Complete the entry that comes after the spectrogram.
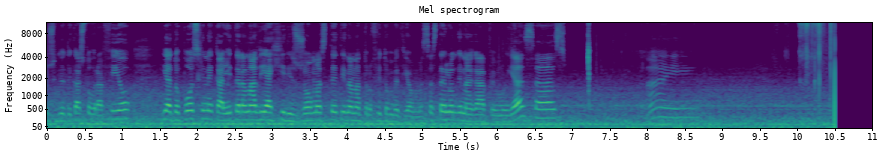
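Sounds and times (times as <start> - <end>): car drone from inside cabin: 0.0 - 10.5
rustling microphone handling: 9.6 - 10.5.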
